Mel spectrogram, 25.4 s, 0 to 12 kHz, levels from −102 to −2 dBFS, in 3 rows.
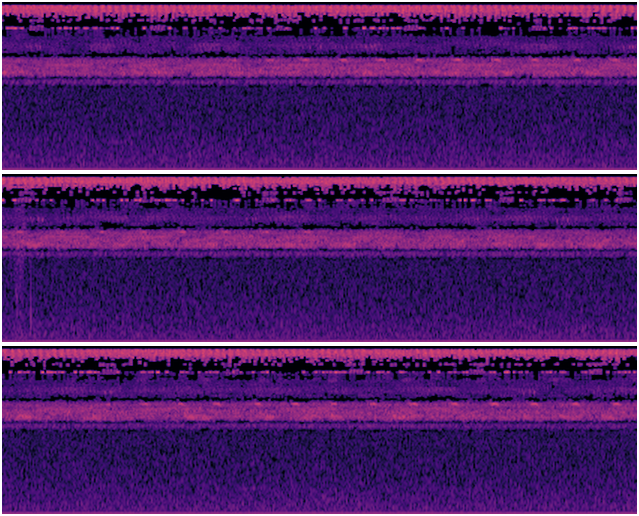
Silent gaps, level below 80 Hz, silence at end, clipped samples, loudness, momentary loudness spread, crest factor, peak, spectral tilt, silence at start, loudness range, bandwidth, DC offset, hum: none; -82 dBFS; 0 s; under 0.1%; -35 LUFS; 2 LU; 16 dB; -22 dBFS; 3.5 dB/octave; 0 s; 2 LU; 11.5 kHz; under 0.1%; none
